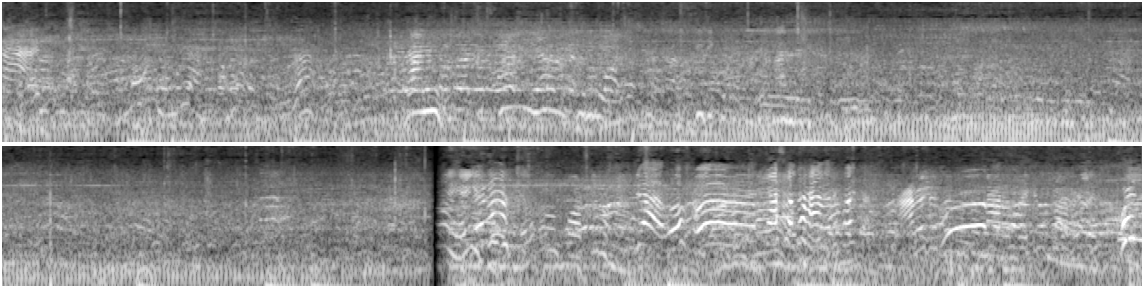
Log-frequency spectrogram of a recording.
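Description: A crowd of men and women chatter and call out outdoors.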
